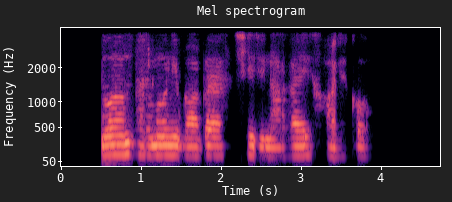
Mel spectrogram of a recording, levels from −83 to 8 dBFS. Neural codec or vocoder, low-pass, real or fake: codec, 44.1 kHz, 2.6 kbps, SNAC; 3.6 kHz; fake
